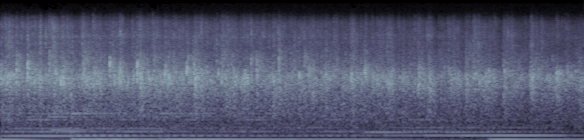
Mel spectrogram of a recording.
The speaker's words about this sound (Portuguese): Vamos dar uma salva de palmas a Jesus por isso, amados.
